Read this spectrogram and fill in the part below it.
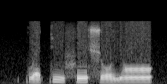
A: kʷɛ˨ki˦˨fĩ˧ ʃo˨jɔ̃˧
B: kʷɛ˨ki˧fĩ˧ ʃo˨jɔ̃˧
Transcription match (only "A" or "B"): A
